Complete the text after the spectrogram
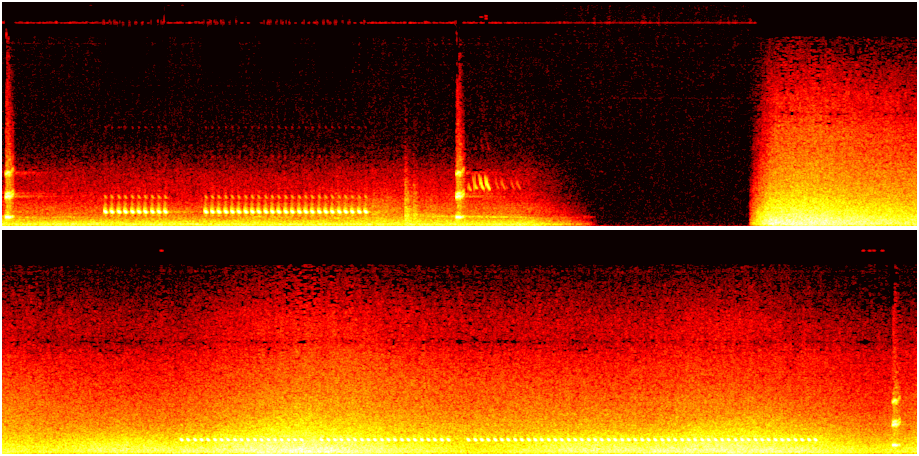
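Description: Rapid electronic blips tick quickly in short bursts.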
